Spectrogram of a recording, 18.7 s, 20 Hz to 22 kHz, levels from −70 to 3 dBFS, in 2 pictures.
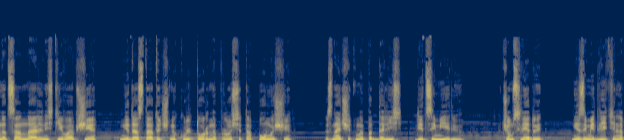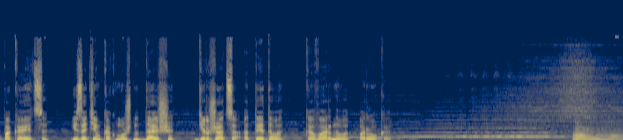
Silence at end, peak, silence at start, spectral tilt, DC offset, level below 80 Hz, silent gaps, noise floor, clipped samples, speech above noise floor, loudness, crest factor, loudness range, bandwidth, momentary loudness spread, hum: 0 s; 0 dBFS; 0 s; -4.5 dB/octave; under 0.1%; -44 dBFS; none; -39 dBFS; under 0.1%; 25 dB; -15 LUFS; 16 dB; 6 LU; 16.5 kHz; 17 LU; none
